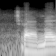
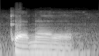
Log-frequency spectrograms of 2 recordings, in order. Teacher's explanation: Untuk di Mesir, jim itu diucapkan dengan huruf G.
